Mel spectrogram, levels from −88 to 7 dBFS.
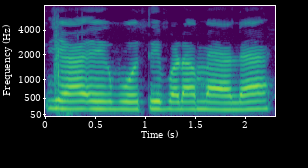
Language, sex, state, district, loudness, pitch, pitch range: Hindi, female, Uttar Pradesh, Saharanpur, -13 LUFS, 200 Hz, 200-205 Hz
